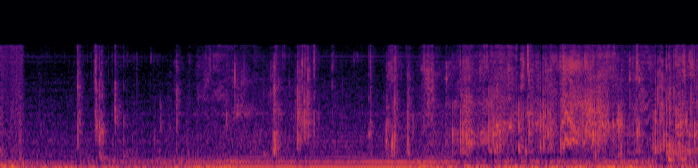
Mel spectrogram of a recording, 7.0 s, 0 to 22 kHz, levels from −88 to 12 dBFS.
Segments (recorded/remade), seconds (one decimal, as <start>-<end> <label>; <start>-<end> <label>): 0.0-2.4 remade; 2.4-4.1 recorded; 4.1-7.0 remade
